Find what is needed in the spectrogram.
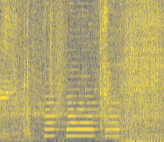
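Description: Motorcycle horn honked three times, a short beep, a longer one and another short beep, followed by a low engine rumble.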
